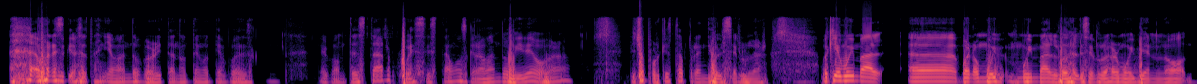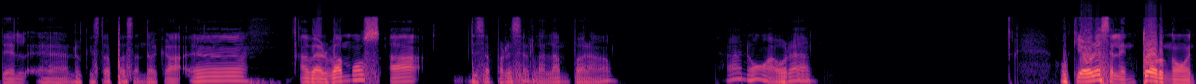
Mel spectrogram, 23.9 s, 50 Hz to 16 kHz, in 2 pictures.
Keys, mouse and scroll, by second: 0.0-1.3 drag, 3.8 middle click, 4.9 middle click, 14.3-15.3 middle drag, 15.7-16.8 middle drag, 19.5 ctrl+s, 21.7 click.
